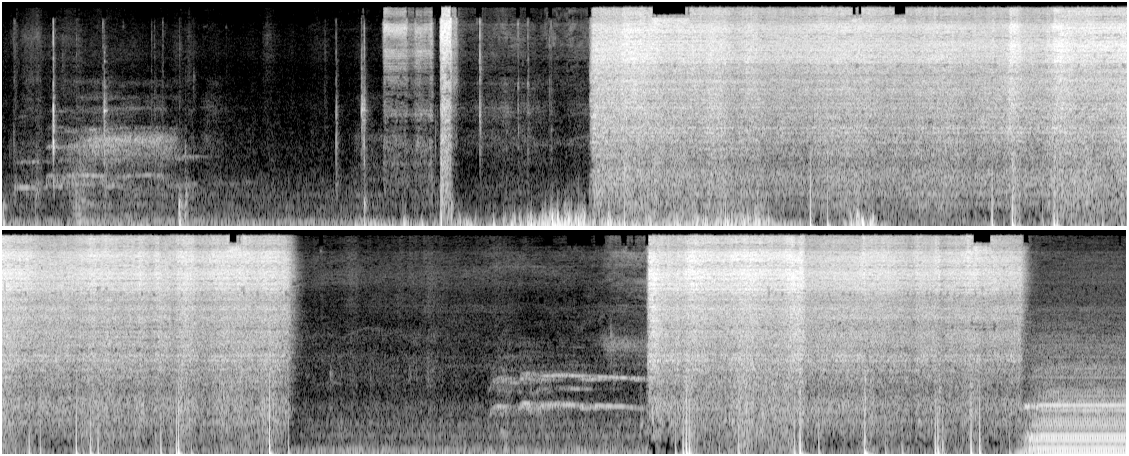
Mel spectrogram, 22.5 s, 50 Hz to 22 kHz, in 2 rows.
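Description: Compressed air blasting debris out of the spark plug threads on a Triton V10 engine during a Timesert repair, two long loud hissing bursts, the first about eight seconds and the second about four, with quiet clicks and tool noise before and between.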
